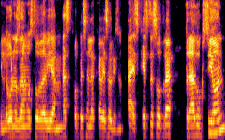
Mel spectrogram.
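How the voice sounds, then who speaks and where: A fairly high-pitched man with a Mexican accent, recorded dry and close with no echo. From Mexico. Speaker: egyptologist lecturer. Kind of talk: lecture. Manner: hesitant with fillers.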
